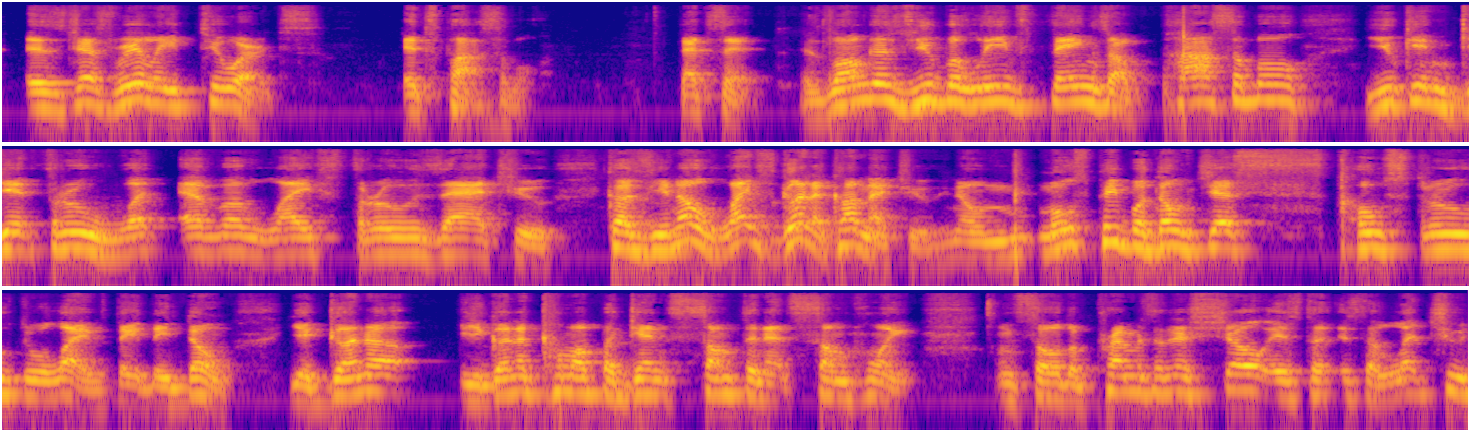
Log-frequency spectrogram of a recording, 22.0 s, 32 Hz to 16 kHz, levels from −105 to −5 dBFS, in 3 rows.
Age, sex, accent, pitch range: 30-49, male, American, 150-180 Hz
